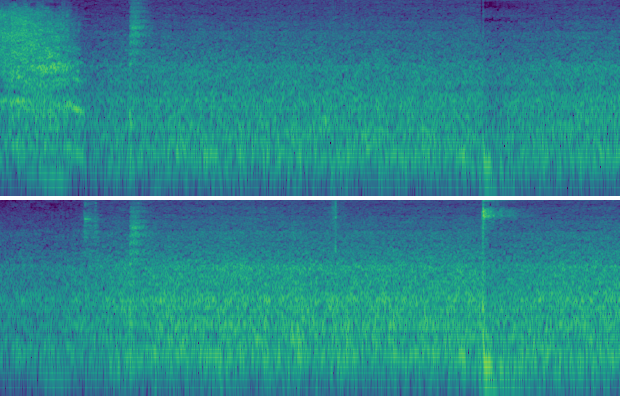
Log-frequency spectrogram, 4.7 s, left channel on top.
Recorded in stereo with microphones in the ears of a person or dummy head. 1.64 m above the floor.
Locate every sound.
1.0 s a snare drum: 5° right (ahead or behind)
